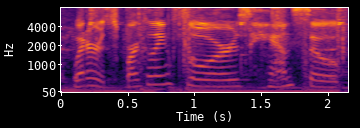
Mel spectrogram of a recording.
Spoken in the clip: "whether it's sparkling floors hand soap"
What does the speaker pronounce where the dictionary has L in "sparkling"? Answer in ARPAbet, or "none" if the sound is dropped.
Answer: L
